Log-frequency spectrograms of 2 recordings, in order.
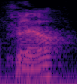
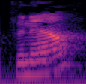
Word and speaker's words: Finau: Finau. Finau.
